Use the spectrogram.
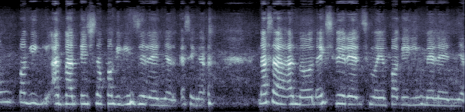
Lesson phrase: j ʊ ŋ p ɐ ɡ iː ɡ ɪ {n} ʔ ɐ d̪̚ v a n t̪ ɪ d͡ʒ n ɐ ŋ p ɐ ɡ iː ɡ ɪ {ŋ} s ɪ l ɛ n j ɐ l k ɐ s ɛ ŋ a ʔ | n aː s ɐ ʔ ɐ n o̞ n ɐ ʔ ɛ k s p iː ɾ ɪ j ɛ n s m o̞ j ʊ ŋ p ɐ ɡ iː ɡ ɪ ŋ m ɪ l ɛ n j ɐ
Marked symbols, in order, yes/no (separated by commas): no, yes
